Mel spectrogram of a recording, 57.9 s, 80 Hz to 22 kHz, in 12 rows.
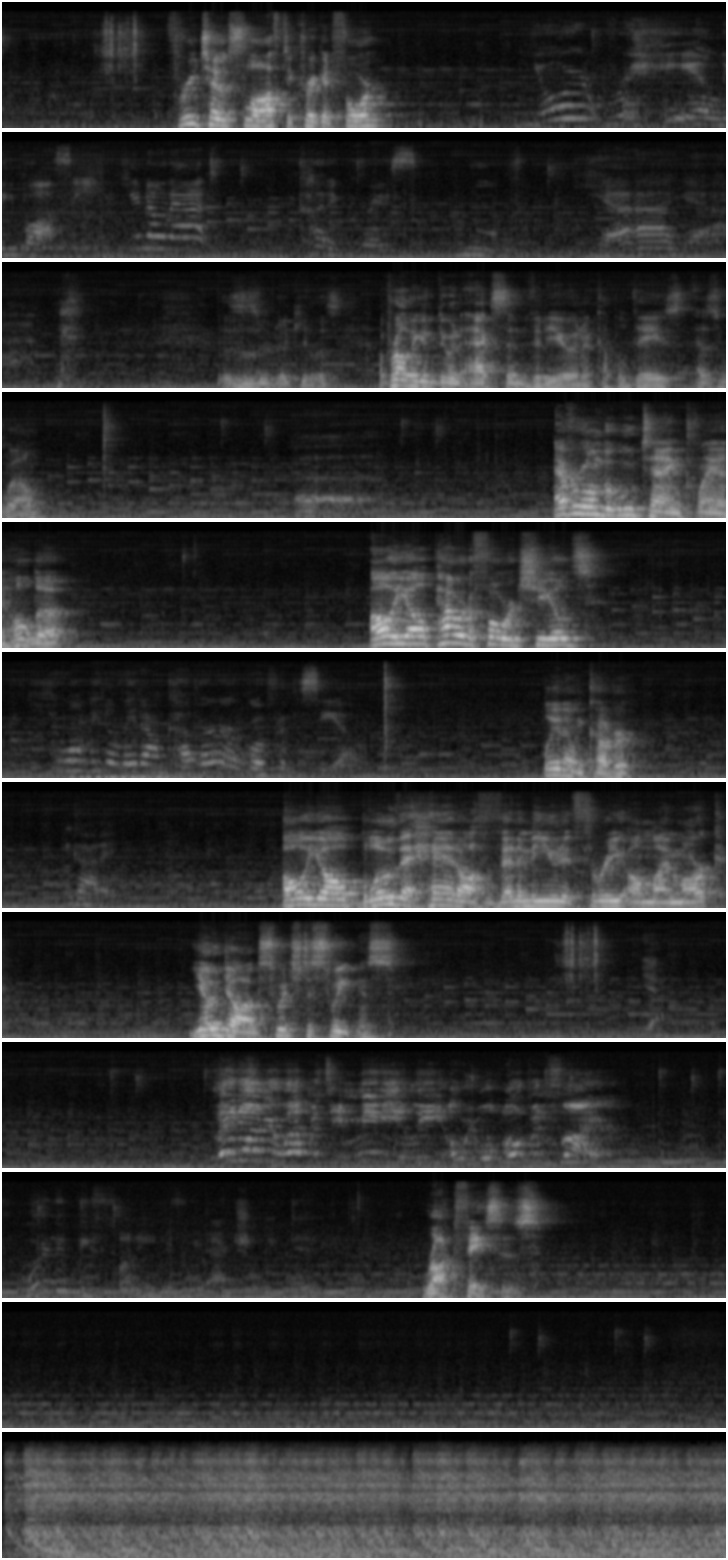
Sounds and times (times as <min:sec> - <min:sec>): Music: 0:00.0 - 0:57.9.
